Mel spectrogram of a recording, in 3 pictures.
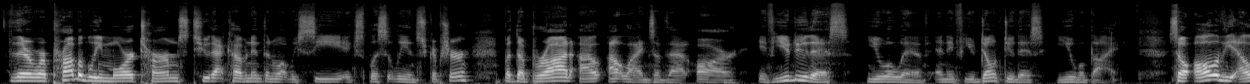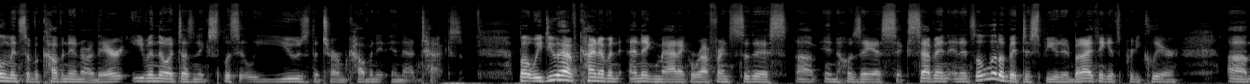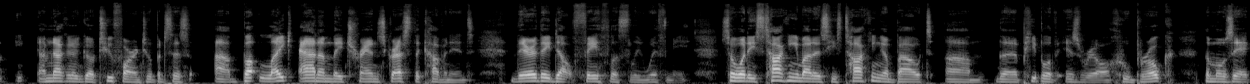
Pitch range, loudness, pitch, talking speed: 115-150 Hz, -23 LUFS, 130 Hz, 215 wpm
